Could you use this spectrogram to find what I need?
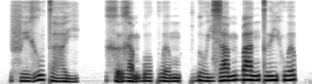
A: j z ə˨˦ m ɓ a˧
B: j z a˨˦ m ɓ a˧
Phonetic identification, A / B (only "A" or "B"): B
